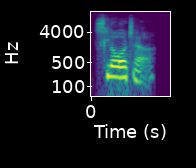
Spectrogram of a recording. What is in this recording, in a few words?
"slaughter", Indian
